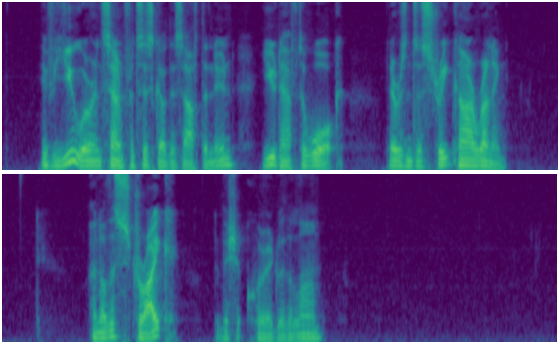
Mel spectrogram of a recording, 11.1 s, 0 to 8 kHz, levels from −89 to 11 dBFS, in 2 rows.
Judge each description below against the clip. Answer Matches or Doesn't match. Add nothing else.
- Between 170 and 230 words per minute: Doesn't match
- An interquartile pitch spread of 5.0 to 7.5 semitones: Doesn't match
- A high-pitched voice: Doesn't match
